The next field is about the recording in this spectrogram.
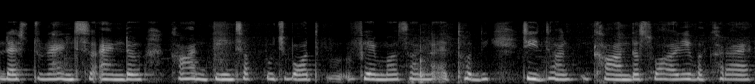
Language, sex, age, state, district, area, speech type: Punjabi, female, 30-45, Punjab, Amritsar, urban, spontaneous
